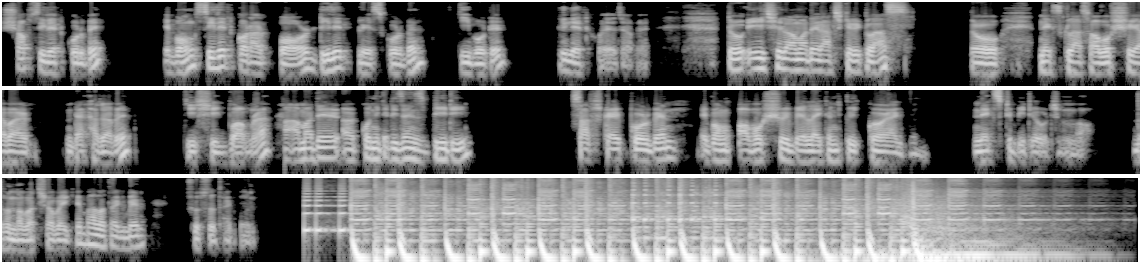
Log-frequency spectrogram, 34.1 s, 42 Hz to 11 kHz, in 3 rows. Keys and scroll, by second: 3.3 Delete.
